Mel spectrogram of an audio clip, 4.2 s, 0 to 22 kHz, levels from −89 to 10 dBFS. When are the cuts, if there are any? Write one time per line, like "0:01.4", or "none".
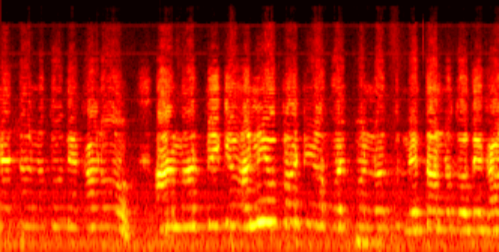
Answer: none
